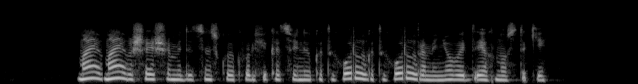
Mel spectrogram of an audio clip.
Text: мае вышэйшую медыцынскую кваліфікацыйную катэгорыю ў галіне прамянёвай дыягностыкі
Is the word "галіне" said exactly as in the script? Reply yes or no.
no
